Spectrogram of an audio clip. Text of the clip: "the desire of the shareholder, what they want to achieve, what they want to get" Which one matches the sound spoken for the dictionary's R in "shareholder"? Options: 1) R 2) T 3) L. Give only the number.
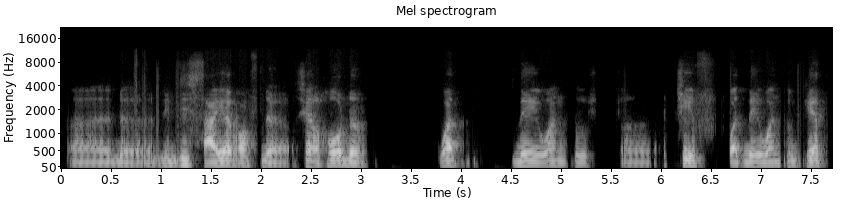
3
